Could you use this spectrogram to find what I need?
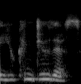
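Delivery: soft, really light, featherweight voice. Recalling what they used to tell themselves before studying, really light voice. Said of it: "that was a really light voice".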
